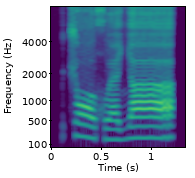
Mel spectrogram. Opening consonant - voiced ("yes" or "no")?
no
